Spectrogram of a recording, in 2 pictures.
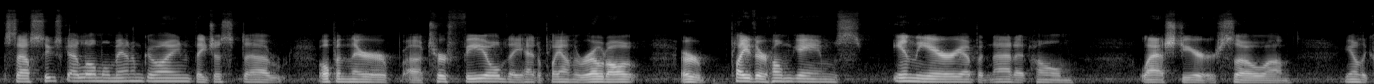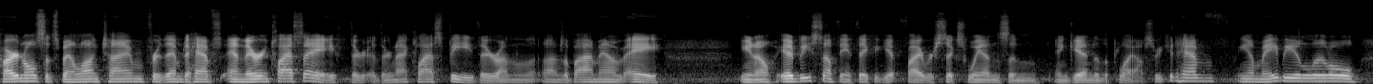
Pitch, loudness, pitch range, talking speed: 120 Hz, -23 LUFS, 110-135 Hz, 210 wpm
